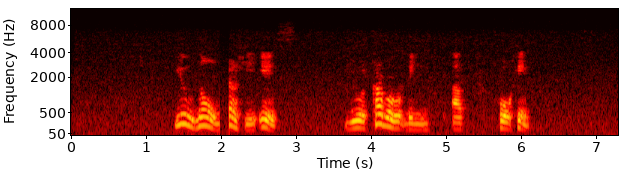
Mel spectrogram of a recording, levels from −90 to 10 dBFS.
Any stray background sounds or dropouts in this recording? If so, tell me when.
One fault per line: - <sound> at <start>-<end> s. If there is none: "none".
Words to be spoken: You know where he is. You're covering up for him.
- dropout at 2.0-2.1 s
